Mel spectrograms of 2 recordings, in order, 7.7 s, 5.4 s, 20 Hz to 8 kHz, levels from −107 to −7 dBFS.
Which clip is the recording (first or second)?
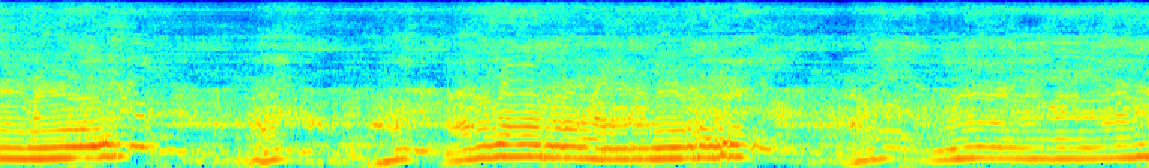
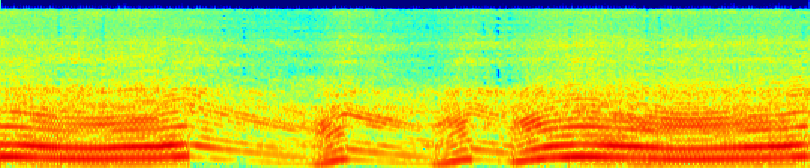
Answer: second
